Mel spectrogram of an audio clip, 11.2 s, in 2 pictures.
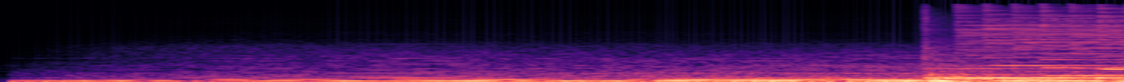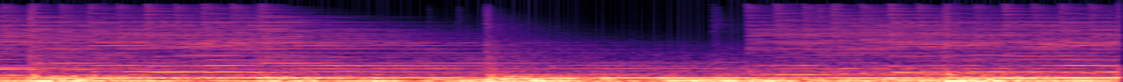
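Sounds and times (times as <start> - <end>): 
string instrument: 0.0 - 11.2.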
